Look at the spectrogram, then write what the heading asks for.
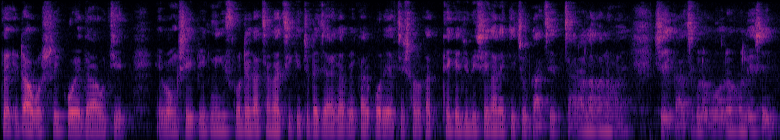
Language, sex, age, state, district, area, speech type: Bengali, male, 18-30, West Bengal, Jalpaiguri, rural, spontaneous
